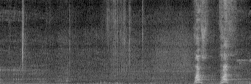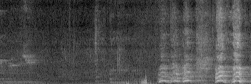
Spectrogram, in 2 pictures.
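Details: German Shepherd dog barking in a noisy setting: two separated barks, a quiet pause, then a fast run of short, repeated barks at the end over low background rumble.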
